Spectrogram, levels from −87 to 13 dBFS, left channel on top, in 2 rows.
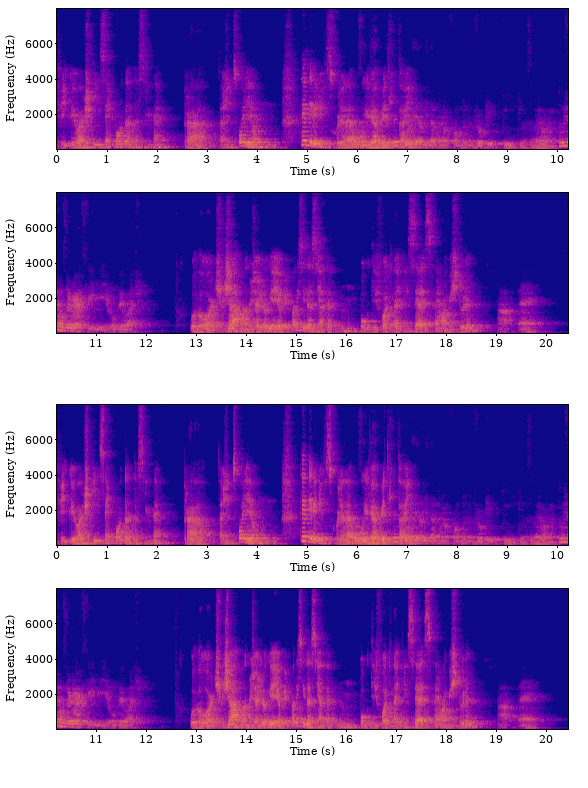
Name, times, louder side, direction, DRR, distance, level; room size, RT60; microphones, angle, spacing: voice 1, 0.0-2.1 2.5-6.6 6.8-7.1 12.9-18.5, right 1 dB, 75° right, 2 dB, 0.6 m, -28 dB
voice 2, 5.9-11.9 19.0-19.8, left 1 dB, 5° left, -6 dB, 0.3 m, -32 dB
3.5 x 2.1 x 3.5 m, 1.1 s
head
